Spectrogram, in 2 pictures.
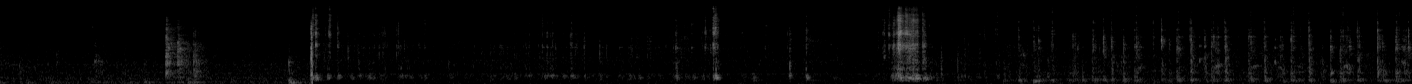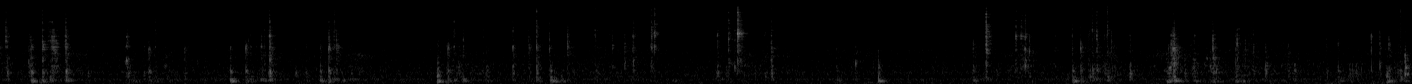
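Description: Hydraulic trolley floor jack being worked, its mechanism giving off irregular light clicks and ticks while its saddle presses up into a sneaker, with one louder clatter about nine seconds in.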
